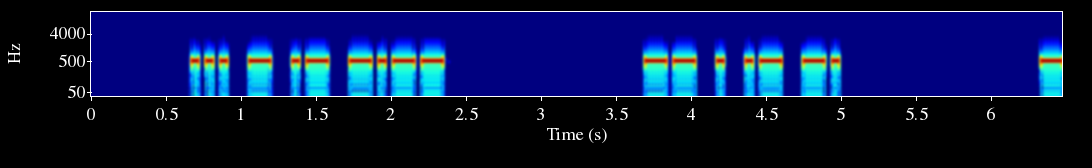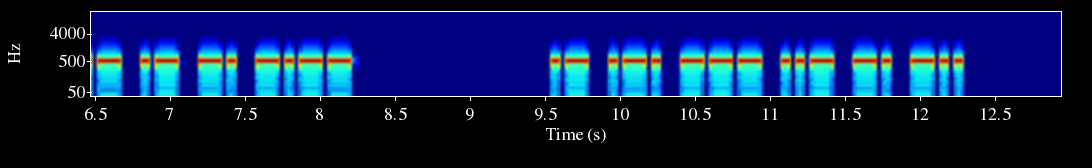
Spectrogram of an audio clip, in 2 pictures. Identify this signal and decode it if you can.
Morse code, heard as a keyed tone, about 25 wpm, 550 Hz. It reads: STAY MEAN MANY AROUND
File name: Ultimate Word List / 25WPM Ultimate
